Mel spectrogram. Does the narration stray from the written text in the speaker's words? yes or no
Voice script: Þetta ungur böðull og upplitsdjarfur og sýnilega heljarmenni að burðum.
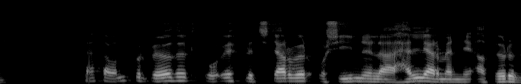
no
